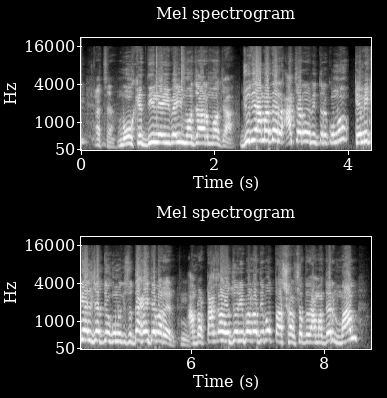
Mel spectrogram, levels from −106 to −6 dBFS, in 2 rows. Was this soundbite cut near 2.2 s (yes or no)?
yes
